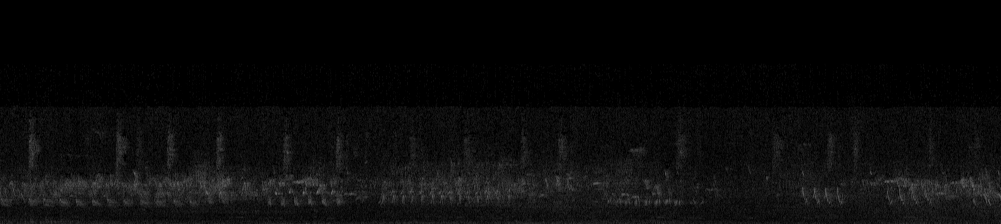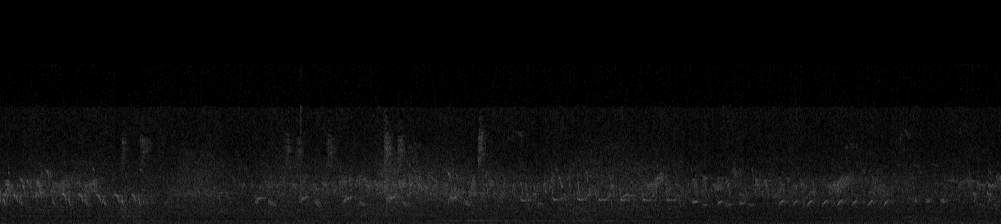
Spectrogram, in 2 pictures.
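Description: Canyon ambience: a steady low background rumble with distant birds calling again and again in rapid runs of short high notes and trills.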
